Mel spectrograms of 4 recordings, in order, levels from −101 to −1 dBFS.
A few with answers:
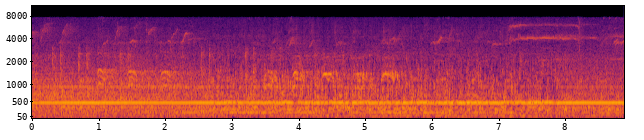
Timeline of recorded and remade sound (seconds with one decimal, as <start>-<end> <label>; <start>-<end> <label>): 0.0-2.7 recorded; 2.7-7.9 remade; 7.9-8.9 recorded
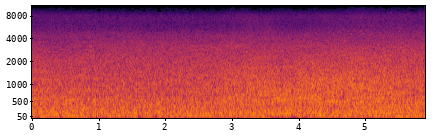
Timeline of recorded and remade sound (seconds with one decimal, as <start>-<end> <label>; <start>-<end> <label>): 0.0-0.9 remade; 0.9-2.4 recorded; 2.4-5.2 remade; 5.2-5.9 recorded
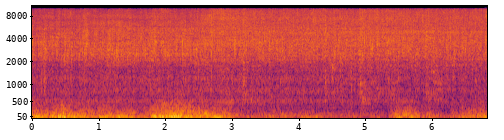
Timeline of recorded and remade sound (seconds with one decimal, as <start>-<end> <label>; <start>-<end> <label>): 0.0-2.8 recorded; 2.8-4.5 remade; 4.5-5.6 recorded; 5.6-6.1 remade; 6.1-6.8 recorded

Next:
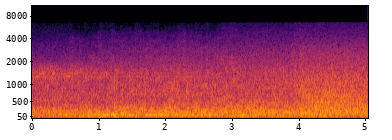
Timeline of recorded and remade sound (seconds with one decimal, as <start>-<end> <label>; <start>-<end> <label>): 0.0-0.6 recorded; 0.6-3.1 remade; 3.1-5.0 recorded

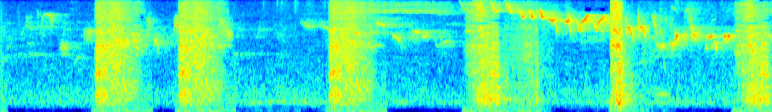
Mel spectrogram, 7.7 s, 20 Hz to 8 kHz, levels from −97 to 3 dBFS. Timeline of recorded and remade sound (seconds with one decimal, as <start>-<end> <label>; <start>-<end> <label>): 0.0-2.8 recorded; 2.8-4.2 remade; 4.2-5.2 recorded; 5.2-5.7 remade; 5.7-7.7 recorded

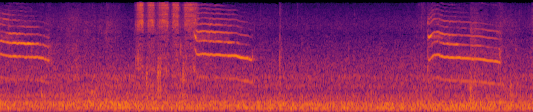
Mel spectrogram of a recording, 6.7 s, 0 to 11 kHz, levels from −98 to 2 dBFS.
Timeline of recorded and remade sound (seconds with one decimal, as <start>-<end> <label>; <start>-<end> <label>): 0.0-6.7 recorded

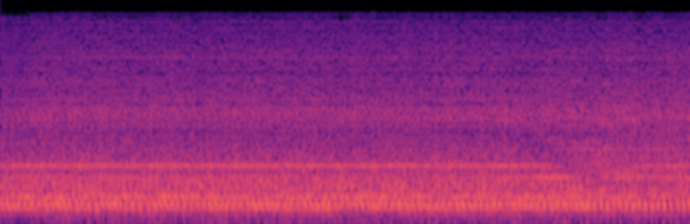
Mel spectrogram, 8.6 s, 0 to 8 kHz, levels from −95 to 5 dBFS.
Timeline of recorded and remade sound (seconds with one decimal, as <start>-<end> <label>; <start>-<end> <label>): 0.0-8.6 recorded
